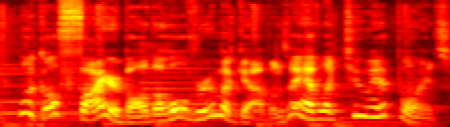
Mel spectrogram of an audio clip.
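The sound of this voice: A put-on character voice at a middle pitch and fairly quick pace, with clear music in the background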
